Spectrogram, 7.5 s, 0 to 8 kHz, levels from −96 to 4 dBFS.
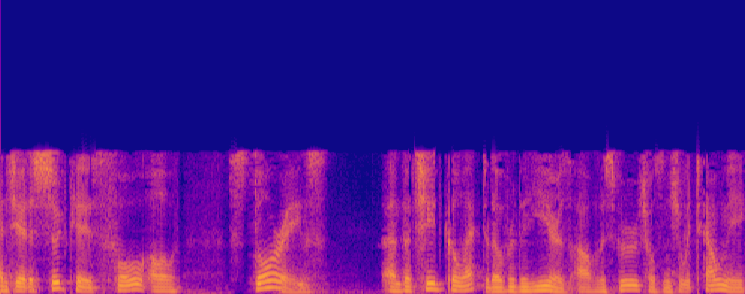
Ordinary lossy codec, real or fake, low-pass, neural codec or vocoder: AAC, 16 kbps; fake; 7.2 kHz; codec, 16 kHz, 0.5 kbps, X-Codec, HuBERT features, trained on balanced general audio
